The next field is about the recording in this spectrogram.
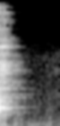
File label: Metal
